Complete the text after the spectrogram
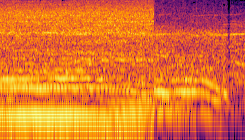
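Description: A racing car engine whines loudly at a steady high pitch.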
